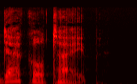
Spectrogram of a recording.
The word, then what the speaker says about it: decltype: I'm not sure if it has an agreed-on pronunciation, so I call it decal type.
